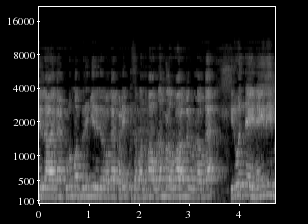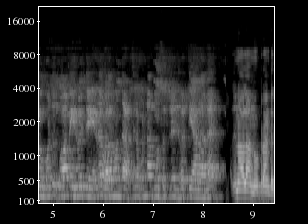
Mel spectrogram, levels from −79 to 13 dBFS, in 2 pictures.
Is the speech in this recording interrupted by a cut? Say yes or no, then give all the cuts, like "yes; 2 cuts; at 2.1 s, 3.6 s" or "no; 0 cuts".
yes; 1 cut; at 8.5 s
